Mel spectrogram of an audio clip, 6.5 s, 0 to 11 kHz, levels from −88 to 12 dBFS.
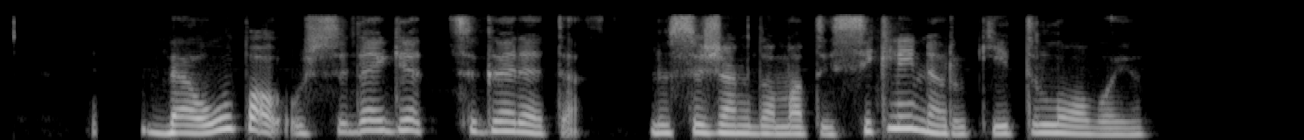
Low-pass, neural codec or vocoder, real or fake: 7.2 kHz; codec, 16 kHz, 2 kbps, FunCodec, trained on LibriTTS, 25 frames a second; fake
